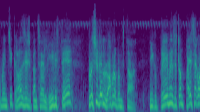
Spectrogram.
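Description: Men's speech in film dialogue over a steady, high, pulsing chirring of crickets in the background.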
